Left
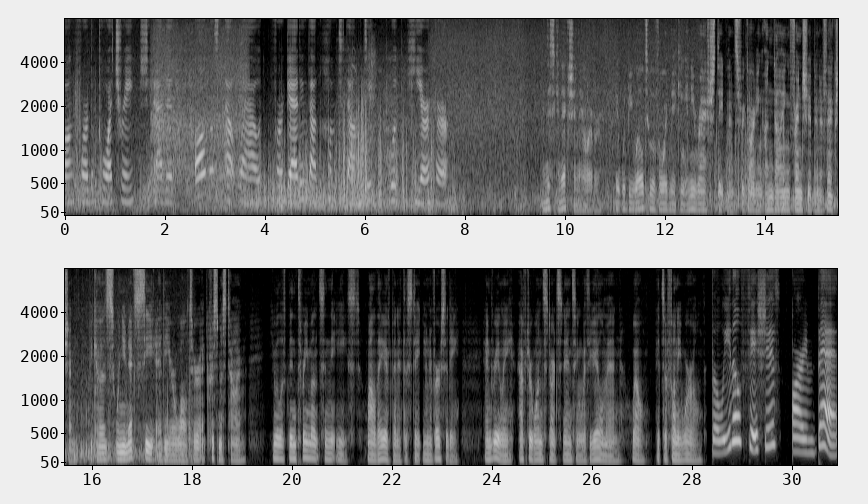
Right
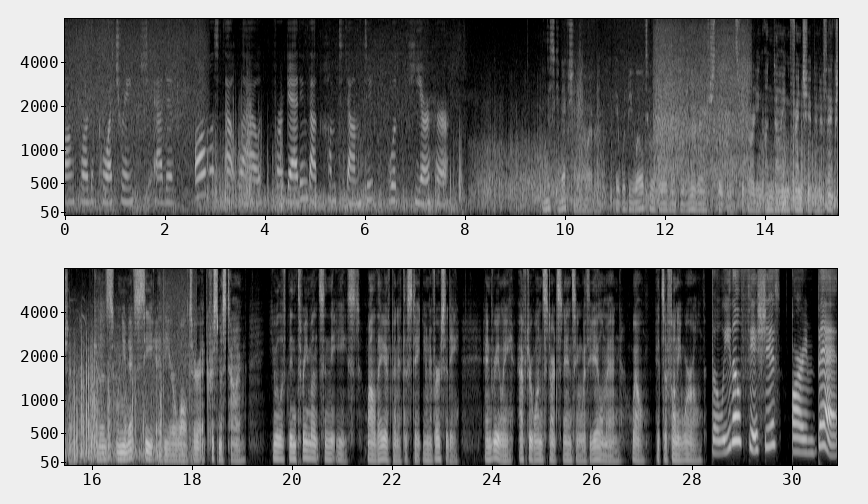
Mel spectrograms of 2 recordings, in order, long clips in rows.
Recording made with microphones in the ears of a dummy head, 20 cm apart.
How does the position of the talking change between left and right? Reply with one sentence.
You can hear the talking travel towards the right.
